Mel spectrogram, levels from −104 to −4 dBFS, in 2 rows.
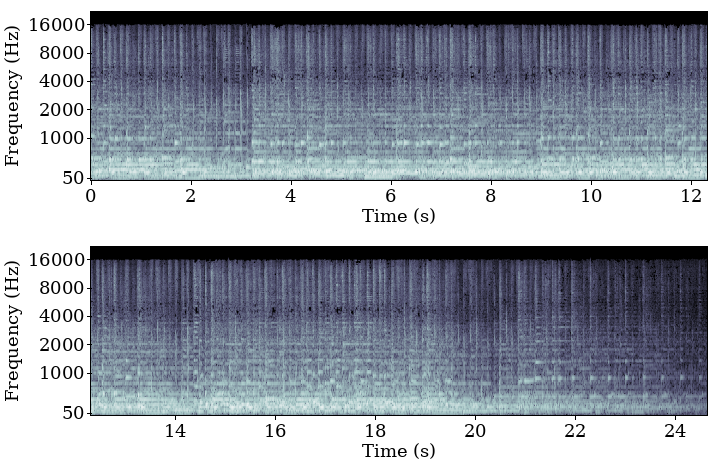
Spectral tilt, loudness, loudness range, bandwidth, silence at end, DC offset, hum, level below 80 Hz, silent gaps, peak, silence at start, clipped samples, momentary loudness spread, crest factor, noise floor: -6.5 dB/octave; -18 LUFS; 8 LU; 16 kHz; 0.5 s; under 0.1%; none; -38 dBFS; none; -4 dBFS; 0 s; under 0.1%; 10 LU; 14 dB; -45 dBFS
